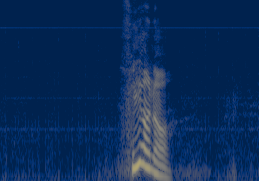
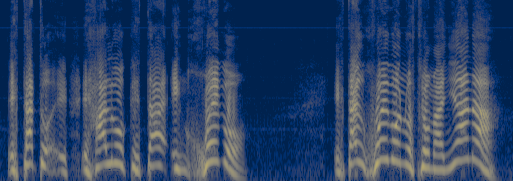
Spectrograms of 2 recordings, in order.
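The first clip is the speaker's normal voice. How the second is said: louder, rising pulpit cry, some lines slowed; fiery preaching; 4 semitones higher, 7 dB louder than usual. Acted. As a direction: preach it out to the congregation. Preaching at full force.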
